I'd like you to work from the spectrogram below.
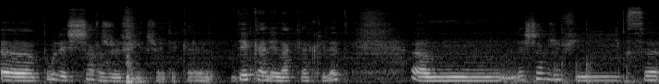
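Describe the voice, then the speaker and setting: A woman talks at a very slow pace with noticeable background noise. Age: 30s. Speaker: budgeting vlogger. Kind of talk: casual tutorial. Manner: hesitant, many fillers.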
